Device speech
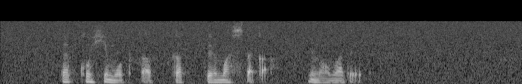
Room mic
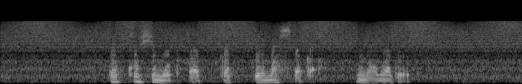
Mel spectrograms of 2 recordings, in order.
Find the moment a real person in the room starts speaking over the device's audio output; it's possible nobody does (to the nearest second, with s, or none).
none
